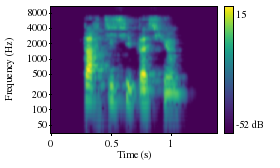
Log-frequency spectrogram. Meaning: participation
- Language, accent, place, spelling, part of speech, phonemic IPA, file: French, France, Lyon, participation, noun, /paʁ.ti.si.pa.sjɔ̃/, LL-Q150 (fra)-participation.wav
